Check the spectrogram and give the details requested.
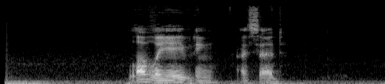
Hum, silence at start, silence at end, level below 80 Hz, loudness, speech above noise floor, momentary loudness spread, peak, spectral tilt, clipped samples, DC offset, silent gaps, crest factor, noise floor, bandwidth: none; 0.05 s; 0 s; -34 dBFS; -19 LUFS; 25 dB; 19 LU; -2 dBFS; -5 dB/octave; under 0.1%; under 0.1%; none; 20 dB; -43 dBFS; 16.5 kHz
